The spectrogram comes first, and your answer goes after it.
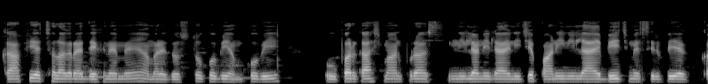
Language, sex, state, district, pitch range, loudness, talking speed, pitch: Hindi, male, Uttar Pradesh, Deoria, 125-135 Hz, -22 LUFS, 235 wpm, 130 Hz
